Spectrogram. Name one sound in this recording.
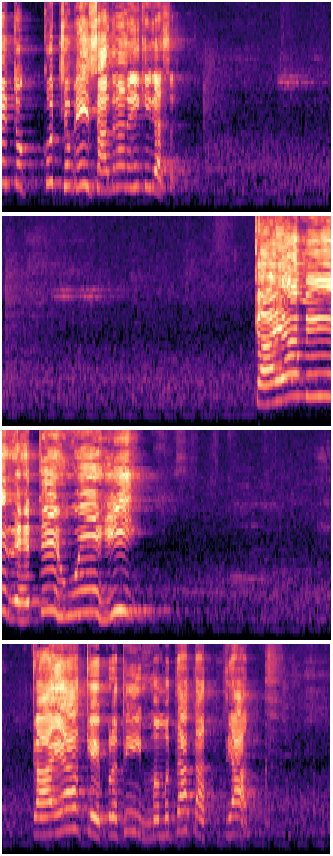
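An elderly man speaks forcefully into a microphone in short bursts with long pauses.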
